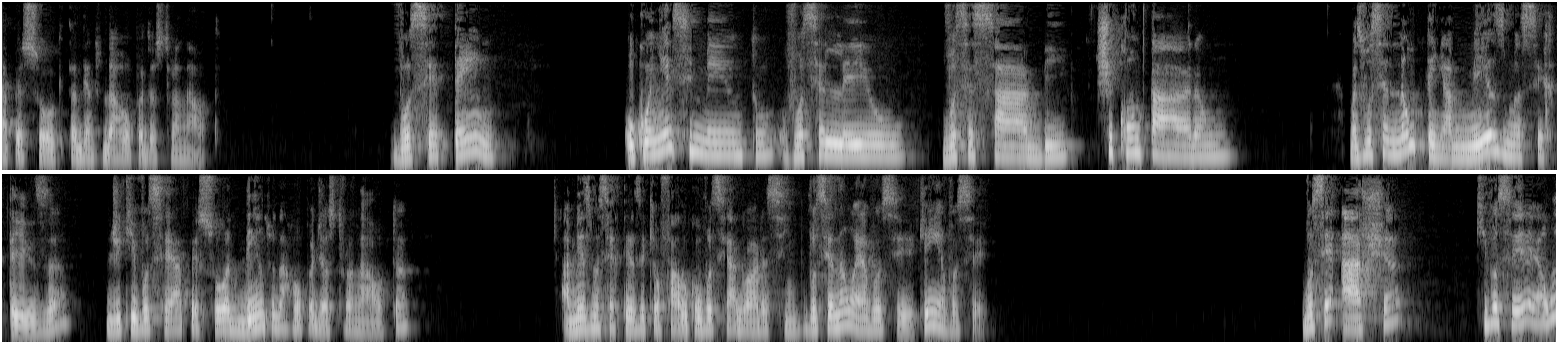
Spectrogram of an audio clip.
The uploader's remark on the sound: Online via Zoom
